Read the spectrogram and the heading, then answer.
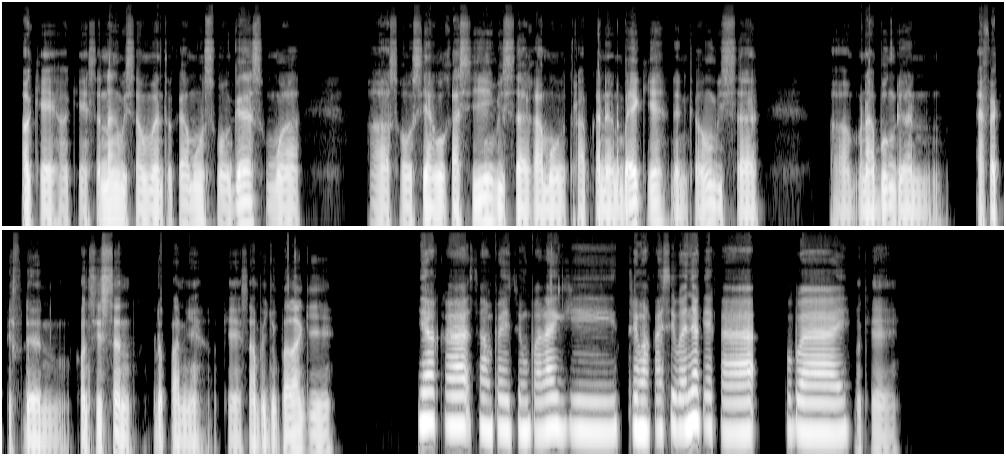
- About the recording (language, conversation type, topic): Indonesian, advice, Bagaimana rasanya hidup dari gajian ke gajian tanpa tabungan darurat?
- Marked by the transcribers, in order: in English: "bye-bye"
